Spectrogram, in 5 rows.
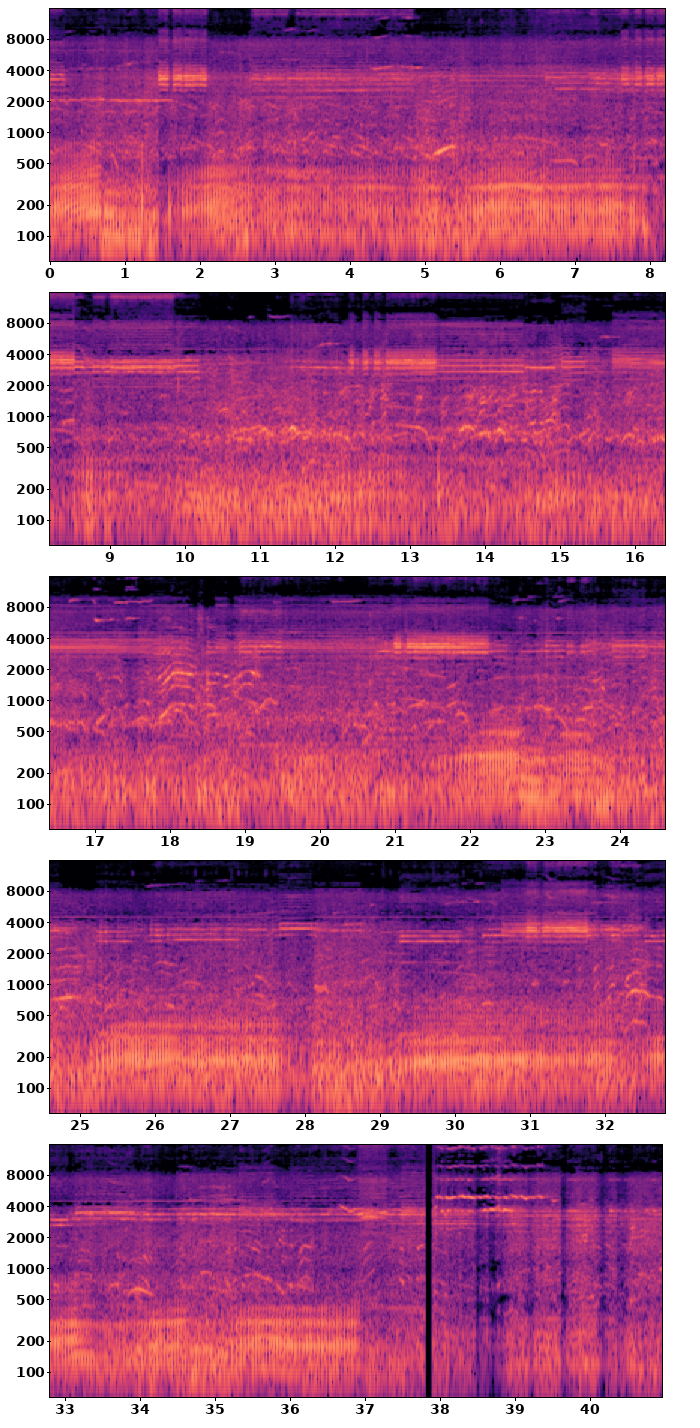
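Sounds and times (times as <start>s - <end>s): crowd talking and shouting: 0.0s - 40.9s.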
